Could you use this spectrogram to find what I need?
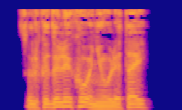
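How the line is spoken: Amused snort. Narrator (Russian): Хмыкнул я

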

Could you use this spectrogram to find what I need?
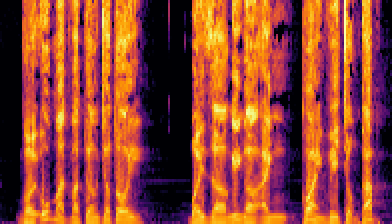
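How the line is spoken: Loud shouting. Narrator (Vietnamese): quát lớn

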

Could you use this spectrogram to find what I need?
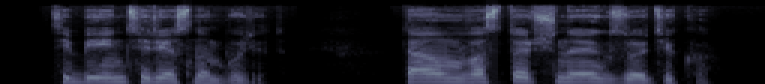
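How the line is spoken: Snorting into phone. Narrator (Russian): хмыкнул в трубку Кирьянов

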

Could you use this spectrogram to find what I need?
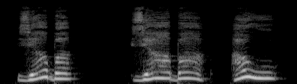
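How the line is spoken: Quiet calling. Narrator (Russian): позвала тихонько

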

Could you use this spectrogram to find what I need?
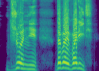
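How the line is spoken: Shout. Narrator (Russian): закричал Патрик

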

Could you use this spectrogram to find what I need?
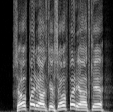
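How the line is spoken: Shouting. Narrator (Russian): закричал губернатор Бенбридж

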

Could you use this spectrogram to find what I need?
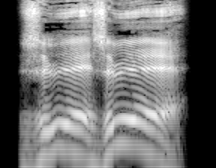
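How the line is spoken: Shouting. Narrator (Russian): закричал военный

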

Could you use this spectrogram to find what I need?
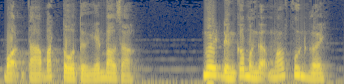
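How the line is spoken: Shouting in face. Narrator (Vietnamese): Hắn hét vào mặt tôi

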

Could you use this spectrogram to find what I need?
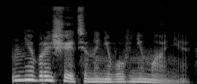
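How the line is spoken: Calm waiter. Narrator (Russian): спокойно сказал официант

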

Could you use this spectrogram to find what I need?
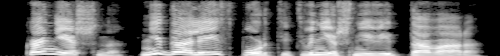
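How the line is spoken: Wry snort. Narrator (Russian): хмыкнул Винсан

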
